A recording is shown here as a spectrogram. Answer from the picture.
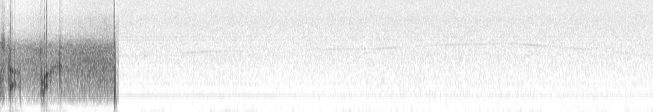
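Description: The last second of an aircraft radio call, a thin, narrow voice cut off by a sharp click as the transmission ends. After it comes near silence with only a faint steady hum on the headset audio feed.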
